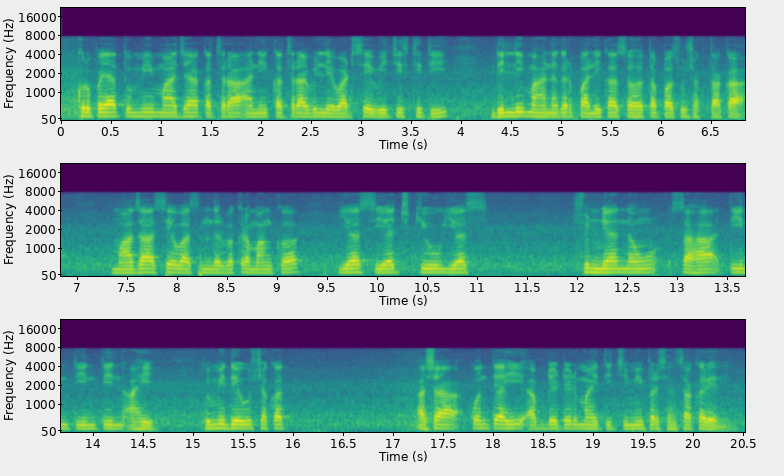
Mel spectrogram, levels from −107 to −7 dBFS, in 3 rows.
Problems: none marked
